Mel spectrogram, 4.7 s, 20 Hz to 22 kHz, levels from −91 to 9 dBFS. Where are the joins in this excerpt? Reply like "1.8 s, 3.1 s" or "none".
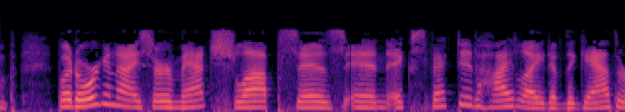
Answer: none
